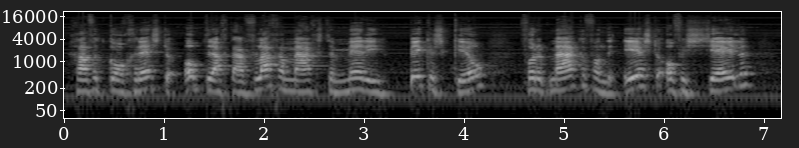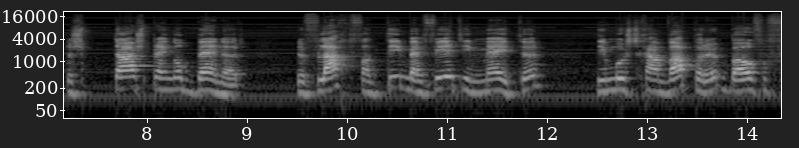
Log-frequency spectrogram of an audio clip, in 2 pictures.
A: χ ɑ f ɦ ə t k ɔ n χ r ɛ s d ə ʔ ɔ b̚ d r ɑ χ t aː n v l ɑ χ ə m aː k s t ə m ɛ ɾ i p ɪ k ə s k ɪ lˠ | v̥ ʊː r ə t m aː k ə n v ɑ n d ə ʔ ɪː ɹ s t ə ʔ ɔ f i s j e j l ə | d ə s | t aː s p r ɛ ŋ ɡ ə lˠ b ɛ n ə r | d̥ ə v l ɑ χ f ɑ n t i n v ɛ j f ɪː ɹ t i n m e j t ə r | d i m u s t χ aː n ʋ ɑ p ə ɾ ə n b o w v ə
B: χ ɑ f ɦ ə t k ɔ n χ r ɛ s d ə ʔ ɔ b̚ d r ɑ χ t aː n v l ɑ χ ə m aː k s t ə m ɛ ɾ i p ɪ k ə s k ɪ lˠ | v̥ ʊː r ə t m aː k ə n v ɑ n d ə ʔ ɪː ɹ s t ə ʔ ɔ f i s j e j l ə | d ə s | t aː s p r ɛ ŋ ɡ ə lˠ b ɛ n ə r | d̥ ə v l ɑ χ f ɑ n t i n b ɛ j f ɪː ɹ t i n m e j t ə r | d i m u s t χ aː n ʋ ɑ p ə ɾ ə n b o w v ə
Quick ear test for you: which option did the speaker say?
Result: B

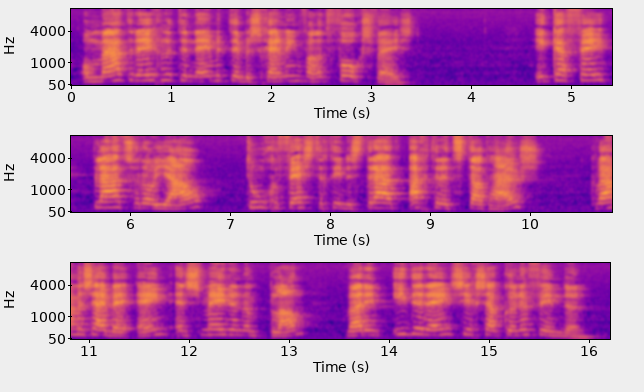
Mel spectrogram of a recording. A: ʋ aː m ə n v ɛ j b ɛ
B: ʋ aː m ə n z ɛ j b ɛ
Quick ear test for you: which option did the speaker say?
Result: B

